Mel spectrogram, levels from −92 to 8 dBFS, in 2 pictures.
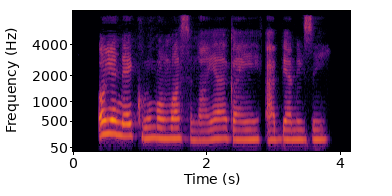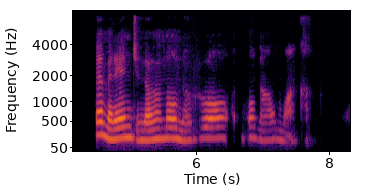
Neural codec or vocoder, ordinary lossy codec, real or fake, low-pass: codec, 16 kHz, 1.1 kbps, Voila-Tokenizer; MP3, 48 kbps; fake; 7.2 kHz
